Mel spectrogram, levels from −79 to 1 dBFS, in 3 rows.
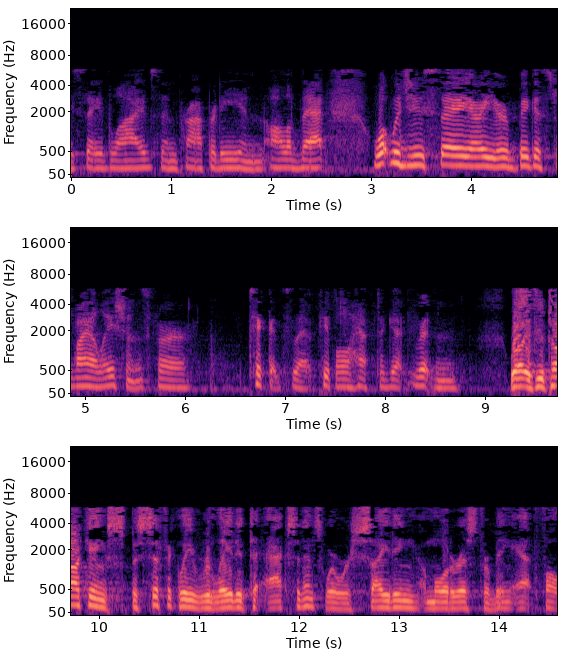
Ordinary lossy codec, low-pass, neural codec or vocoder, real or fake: MP3, 24 kbps; 7.2 kHz; vocoder, 44.1 kHz, 128 mel bands, Pupu-Vocoder; fake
